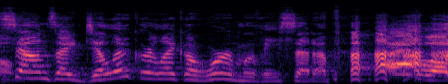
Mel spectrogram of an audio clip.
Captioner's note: laughing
